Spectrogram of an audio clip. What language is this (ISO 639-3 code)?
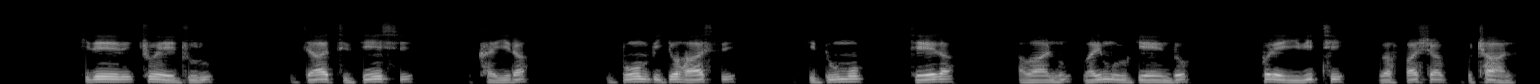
run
